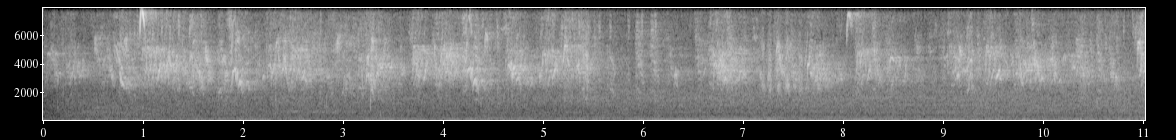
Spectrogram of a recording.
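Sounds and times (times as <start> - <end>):
sparrows chirping: 0.0 - 11.0.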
